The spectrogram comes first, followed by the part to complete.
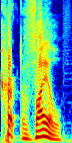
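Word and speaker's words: Kurt Weill: He's Kurt Vile, and he rhymes with Argyle. Kurt Vile, Argyle. 1 year out.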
